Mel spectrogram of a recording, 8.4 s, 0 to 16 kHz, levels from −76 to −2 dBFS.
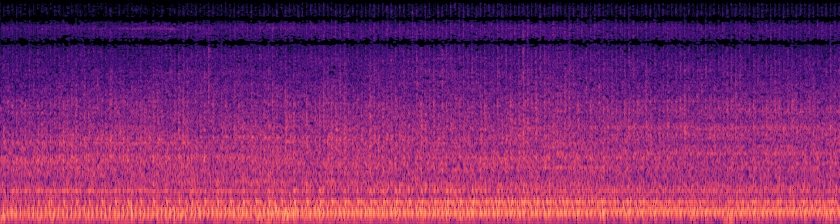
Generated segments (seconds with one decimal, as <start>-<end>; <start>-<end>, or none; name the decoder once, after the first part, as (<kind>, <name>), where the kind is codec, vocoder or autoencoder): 1.1-3.3 (vocoder, BigVGAN v2)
